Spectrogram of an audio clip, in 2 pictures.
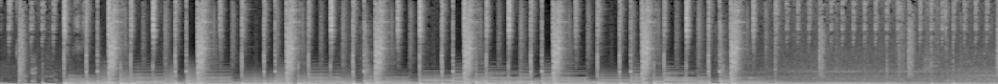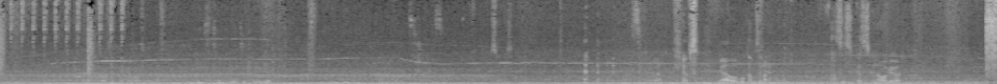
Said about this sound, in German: schöne Aktion, ehrlich gesagt, immer wieder mit dem Bus zu fahren, um den Sound zu bekommen.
